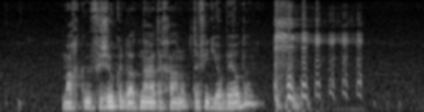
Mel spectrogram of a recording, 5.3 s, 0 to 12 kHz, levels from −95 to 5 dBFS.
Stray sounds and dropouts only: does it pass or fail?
fail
